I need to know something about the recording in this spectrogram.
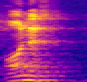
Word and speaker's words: honest: But this is not true because however the spelling is honest, we pronounce it honest. The pronunciation starts with the second letter O.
